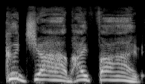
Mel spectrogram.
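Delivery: praising staff for a job well done; cheery praise. Retold or imitated. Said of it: "And you go".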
